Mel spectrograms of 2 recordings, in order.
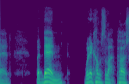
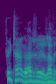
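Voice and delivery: bad, put-on, high-pitched Irish accent; 6 semitones higher than usual. Imitating a friend who rereads books, in a bad Irish accent. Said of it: "that was a shit Irish accent".

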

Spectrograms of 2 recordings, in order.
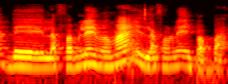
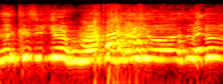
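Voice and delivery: mock very loud, slow crying whine, ellos stretched; 8 semitones higher, 12 dB louder than usual. Retelling complaining to the mother all week: imitating own past crying. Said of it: "lloré toda la semana con mi mamá así de".

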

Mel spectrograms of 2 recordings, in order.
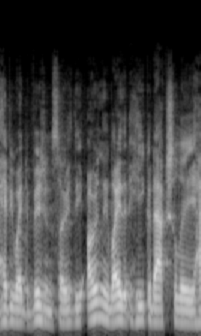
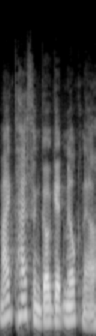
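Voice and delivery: put-on high lisping voice. Trying again after describing his high voice and lisp: Mike Tyson impression. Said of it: "That was actually a pretty decent Mike Tyson".

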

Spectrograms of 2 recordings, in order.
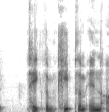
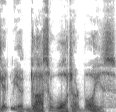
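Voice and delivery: faint, weak, feeble voice, slow pace; 3 semitones lower than usual. Telling a story, voicing an injured teacher asking boys for water: weak voice. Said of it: "in a weak voice he said".

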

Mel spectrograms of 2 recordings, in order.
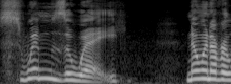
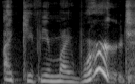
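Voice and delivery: put-on offended voice, lower pitch; 3 semitones lower than usual. Retelling a movie scene, the speaker quotes the dragon as a mock-offended Sean Connery. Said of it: "Sean Connery just sounds so, like, offended".

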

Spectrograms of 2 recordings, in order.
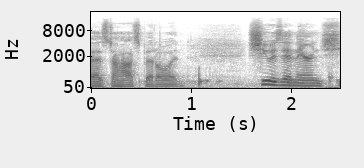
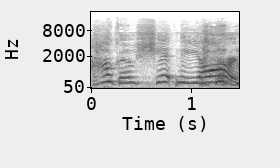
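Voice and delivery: very high, very loud, shrill screaming; 8 dB louder than usual. Recalling a woman who was screaming at the speaker, retelling someone screaming. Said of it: "she's screaming at me".

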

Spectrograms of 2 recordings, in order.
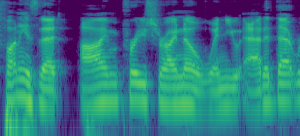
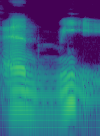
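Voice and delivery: put-on sinister voice, lower and quieter; 6 semitones lower, 7 dB quieter than usual. Retelling a Muppets movie scene where Charles Grodin turns to the camera, in a sinister voice. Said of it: "In a sinister voice".

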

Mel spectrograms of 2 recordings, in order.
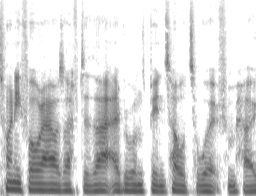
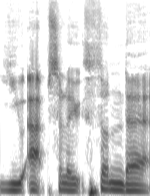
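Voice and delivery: plain

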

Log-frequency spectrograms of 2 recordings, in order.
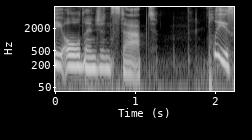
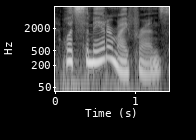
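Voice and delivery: kind, friendly, gentle tone; 3 semitones higher than usual. The little blue engine stops and asks the dolls and toys, kindly. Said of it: "she asked kindly".

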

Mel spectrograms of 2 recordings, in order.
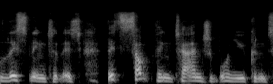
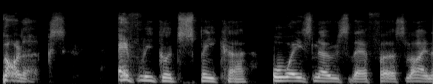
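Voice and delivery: usual speaking voice

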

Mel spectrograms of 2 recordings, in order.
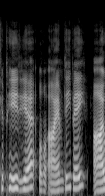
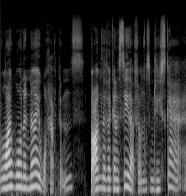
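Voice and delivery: ordinary delivery

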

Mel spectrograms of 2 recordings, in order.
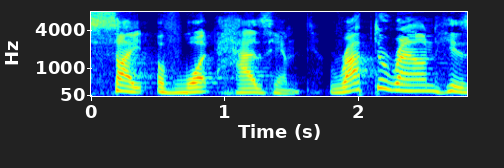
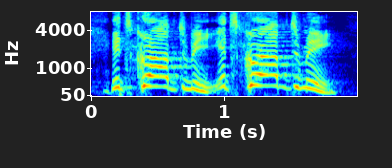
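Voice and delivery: very high, frantic, panicked screaming; 11 semitones higher than usual. Game master voicing a panicking character to the players, panicked scream. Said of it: "he screams at you".

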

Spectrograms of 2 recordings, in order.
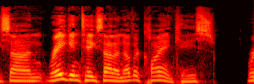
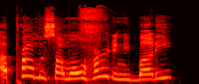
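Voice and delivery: put-on tearful pleading voice, higher and quieter; 7 semitones higher, 5 dB quieter than usual. Recapping a scene where Dimple starts to cry: imitating Dimple crying. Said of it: "But then Dimple starts to cry".

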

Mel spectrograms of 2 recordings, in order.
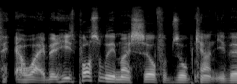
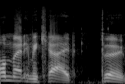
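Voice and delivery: boastful, self-important tone, pitched higher; 5 semitones higher than usual. Retelling how a self-absorbed man introduces himself: imitating Matty McCabe, self-important. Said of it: "That's how I imagine Matty McCabe introducing himself".

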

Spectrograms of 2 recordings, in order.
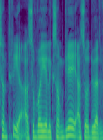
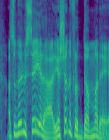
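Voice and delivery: ordinary talk

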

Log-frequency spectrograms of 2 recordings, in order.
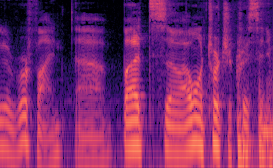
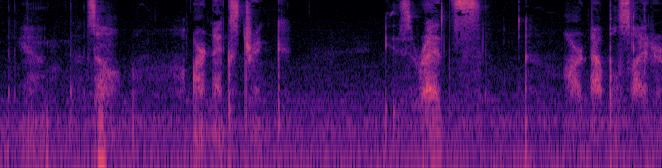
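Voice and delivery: creepy, very hushed close-mic whisper; 15 dB quieter than usual. Introducing the next drink: creepy voice. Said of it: "enough of the creepy voice".

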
